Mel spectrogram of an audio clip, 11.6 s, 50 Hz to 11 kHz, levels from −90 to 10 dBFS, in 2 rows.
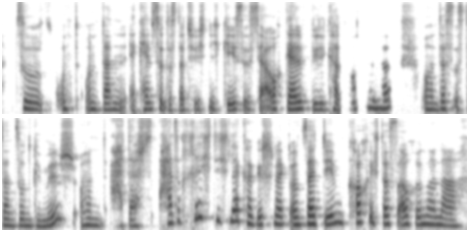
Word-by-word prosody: zu 200 -6 0
und 210 0 -6
und 195 -2 -4
dann 185 0 -1
erkennst 195 +1 -4
du - - +3
das 170 0 -7
natürlich 170 +1 -4
nicht. 190 0 -7
Käse 180 +2 -1
ist 190 -2 -6
ja - - +3
auch 205 - -1
gelb 205 +2 +4
wie 185 - -1
die 185 - -4
Kartoffeln, 205 - -2
ne, 220 +1 +3 0.4
und 190 0 -3
das 205 +1 0
ist 220 - -7
dann 190 -2 -1
so 190 +1 -3
'n 180 -1 -3
Gemisch 200 - +1
und, 195 -1 -4
ah, - - -2
das 180 0 -3
hat 255 +4 +1 0.2
richtig 415 -6 -1
lecker 315 -6 +3
geschmeckt 225 +1 0
und 215 0 +3
seitdem 235 +3 +6
koche 275 0 +4
ich - - -2
das 230 0 +1
auch 225 +2 +2
immer 225 0 +2
nach. 180 -4 -2
205 Hz, 205 wpm, -25 LUFS, 185-235 Hz, 0.4 s, seitdem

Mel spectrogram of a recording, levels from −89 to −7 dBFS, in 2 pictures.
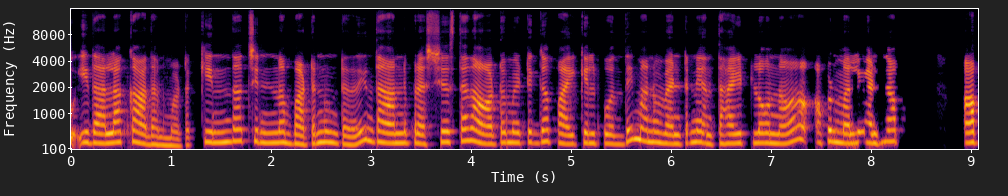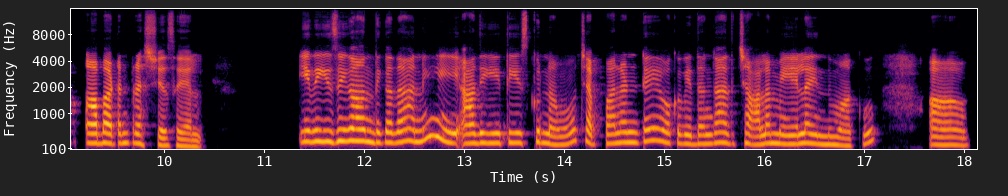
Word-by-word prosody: ఇదలా 250 0 +3
కాదన్నమాట. 200 -8 0 0.2
కింద 265 +1 0 0.2
చిన్న 255 -3 -1 0.2
బటనుంటది. 230 0 0 0.2
దాన్ని 250 -1 +3
ప్రెస్ 225 -2 0
చేస్తే 270 +2 0
అది 300 - +2
ఆటోమేటిక్‌గా 260 +3 -2
పైకెళ్ళిపోద్ది. 235 +2 -1
మనం 275 -3 0
వెంటనే 245 +4 -1
ఎంత 225 +1 -7
హైట్‌లో 245 +1 -1
ఉన్నా 235 0 0 0.3
అప్పుడు 285 +2 +1
మళ్ళీ 240 +2 +1
వెంటనే 260 +4 0 0.8
ఆహ్, 260 0 +4 0.2
ఆ - - +10
బటన్ 240 0 +3
ప్రెస్ 235 -1 0
చేసేయాలి. 175 -5 -1 1.1
ఇది 280 - +3
ఈసీగా 295 +2 +4
ఉంది 260 -3 0
కదా 260 +1 +2
అని, 300 +9 0 0.4
అది 245 +1 +1 0.2
తీసుకున్నాము. 245 -4 -2 0.2
చెప్పాలంటే 260 +2 0 0.2
ఒక 245 - -7
విధంగా 225 +3 -1
అది 230 - -9
చాలా 220 +1 +1
మేలైంది 220 -1 +1
మాకు. 180 +7 -5 0.7
ఆహ్, 195 -1 0
245 Hz, 130 wpm, -23 LUFS, 225-260 Hz, 1.1 s, ఆ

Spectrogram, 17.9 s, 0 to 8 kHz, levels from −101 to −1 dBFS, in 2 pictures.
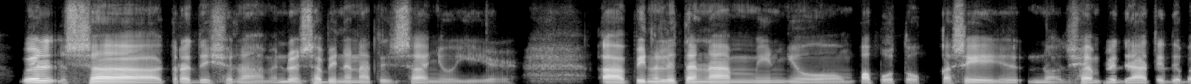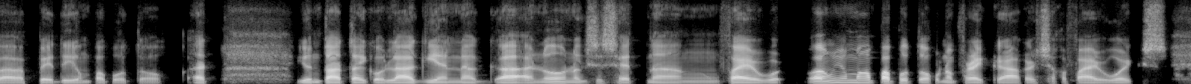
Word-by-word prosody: Well, 180 0 +7 0.2
sa 155 -3 +8 0.5
tradisyon 110 -3 -3
namin, 90 -2 -7
well 140 -2 0
sabihin 120 -2 -1
na 110 -1 -4
natin 100 - -12
sa 95 +1 -1
New 90 -1 -12
Year. 80 -2 -16 0.6
Ah, 115 0 +8
pinalitan 135 -1 +2
namin 115 -3 -2
yung 95 -2 -7
paputok 95 -2 -3 0.2
kasi, 105 +3 0 0.5
'no, 105 - -8 0.2
siyempre 105 +3 0
dati, 100 0 +1
'di 95 - -7
ba, 90 +1 -1
puwede 90 0 -4
yung 90 - -14
paputok 80 -2 -9 0.3
at - - 0 0.7
yung 115 -1 -4
tatay 110 -2 +4
ko - - -2
lagi 100 +3 +2
'yan 100 -2 -2
nag-aano, 100 +5 +1
nagse-set 105 -2 -5
ng 95 -2 -6
firewor 100 0 +2 0.2
o 150 +1 +3
yung 190 - -7
mga 175 -1 -1
paputok 140 -6 0
ng 105 0 -6
firecrackers 100 -1 -1
tsaka - - -9
fireworks. 95 +3 -4
100 Hz, 145 wpm, -23 LUFS, 95-115 Hz, 0.7 s, sa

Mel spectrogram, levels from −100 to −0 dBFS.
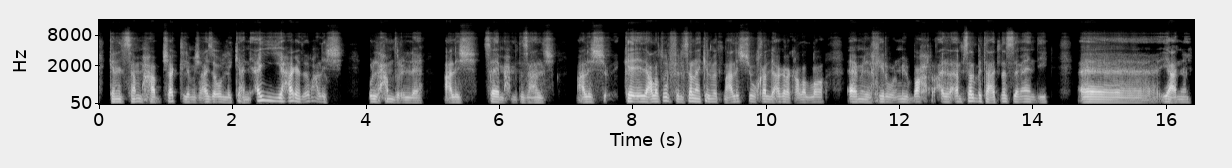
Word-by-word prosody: كانت 115 -1 0
سامْحة 120 -2 +1
بشكل 115 -1 0
مش 105 -2 -7
عايز 115 +3 0
أقول 110 -2 0
لِك، 100 - -6
يعني 100 0 -5
أي 160 -4 +2
حاجة 145 -1 +5
تقول: 120 +3 -5
"معلش 115 -4 -7 0.4
قُل 120 - +2
الحمد 115 -2 -1
لله، 95 -2 -3 0.4
معلش، 105 +1 0
سامح 110 -3 +1
ما 100 - -15
تزعلش، 100 -2 -5 0.3
معْلِش 110 0 0 0.3
ك" - - +4 0.3
على 125 - +5
طول 160 +4 -2
في 130 - -6
لِسانْها 125 +3 +2
كلمة 120 -1 -3
معلش 125 +1 0
وخلِّ 120 -2 0
أجْرك 115 -1 0
على 105 - 0
الله 105 +1 -2 0.4
اعمل 115 -1 +4
الخير 115 +3 -3
وارميه 110 +2 -6
البحر، 120 +1 +1
آآ، - - +3
الأمثال 120 +5 +2
بتاعة 125 -6 +1
ناس 130 -2 -2
زمان 115 -1 -2
دي، 105 0 -9 0.4
آآ، 100 -3 +2
يعني 110 +2 +3
110 Hz, 155 wpm, -24 LUFS, 105-120 Hz, 0.4 s, حاجة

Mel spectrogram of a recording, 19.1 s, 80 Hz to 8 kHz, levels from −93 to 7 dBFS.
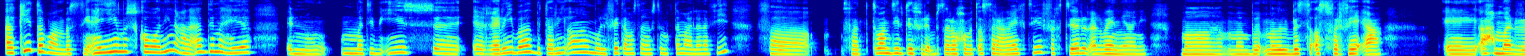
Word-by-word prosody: أكيد 285 +10 +4
طبعًا 275 - +3
بس 220 0 -6
ي - - -1
هي 285 +7 +5
مش 330 -1 +1
قوانين 310 +5 +3
على 255 -4 -1
قدّ 315 +1 -1
ما 325 -1 +3
هي 275 +2 0 0.4
إنه 205 -2 -4 0.2
ما 235 -1 -1
تبقيش 255 +5 -6
أ 225 -3 -2 0.2
غريبة 245 +7 +2
بطريقة 260 +3 -2
مُلفِتة 250 -2 -1
مثلًا 230 0 -5
وِسط 220 +2 -10
المجتمع 230 0 -4
اللي 215 0 -4
أنا 220 0 -4
فيه، 275 +10 -6 0.3
ف 225 - -9 0.9
فطبعًا 245 +4 +1
دي 245 +1 +1
بتفْرِق 230 -4 0
بصراحة، 220 +2 -1
بتأثّر 230 +1 -2
عليَّ 215 +2 +1
كتير 275 +6 -5
في 285 -4 -11
اختيار 240 +2 +2
الألوان 215 -2 +1
يعني، 205 0 -4 0.4
ما 200 -1 +1 0.2
ما 205 0 -4
ب 200 0 -4
ما 210 +1 +4
بالبسش 220 +2 +2
أصفر 225 0 0
فاقِع 210 -2 +2 0.8
آآ، 200 0 +1
أحمر، 230 -2 +5
230 Hz, 140 wpm, -23 LUFS, 215-265 Hz, 0.9 s, هي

